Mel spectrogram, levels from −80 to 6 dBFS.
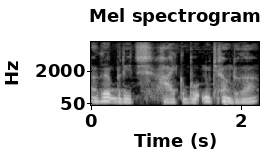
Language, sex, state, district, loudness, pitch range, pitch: Wancho, female, Arunachal Pradesh, Longding, -16 LUFS, 105-120 Hz, 110 Hz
